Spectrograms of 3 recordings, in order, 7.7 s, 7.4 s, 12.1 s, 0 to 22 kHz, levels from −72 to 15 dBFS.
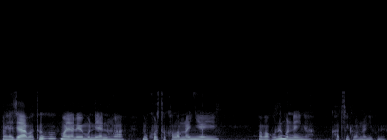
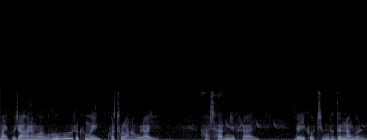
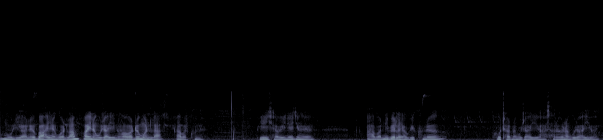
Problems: constant background noise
